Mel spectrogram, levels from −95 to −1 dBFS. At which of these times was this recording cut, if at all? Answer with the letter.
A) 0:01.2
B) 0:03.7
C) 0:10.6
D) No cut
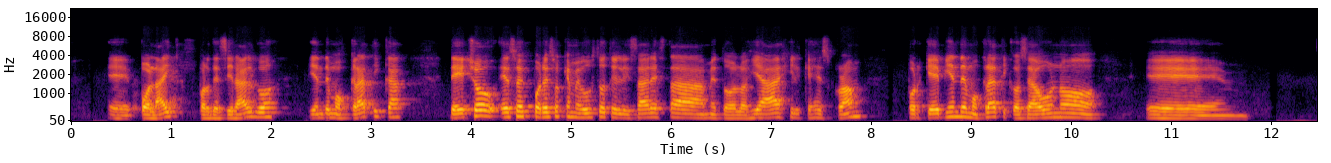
C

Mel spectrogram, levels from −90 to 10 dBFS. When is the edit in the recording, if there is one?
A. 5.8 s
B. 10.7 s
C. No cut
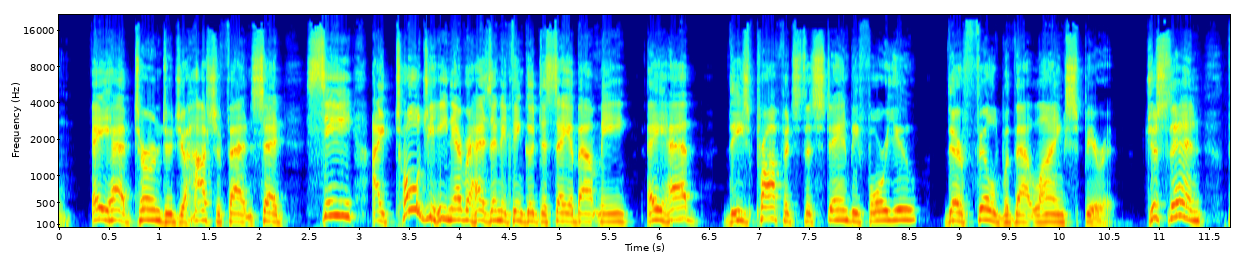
A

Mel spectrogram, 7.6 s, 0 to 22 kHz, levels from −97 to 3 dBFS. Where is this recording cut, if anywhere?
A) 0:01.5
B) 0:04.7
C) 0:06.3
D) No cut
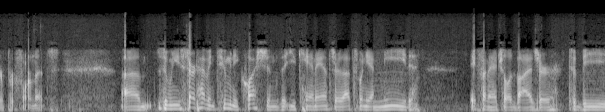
B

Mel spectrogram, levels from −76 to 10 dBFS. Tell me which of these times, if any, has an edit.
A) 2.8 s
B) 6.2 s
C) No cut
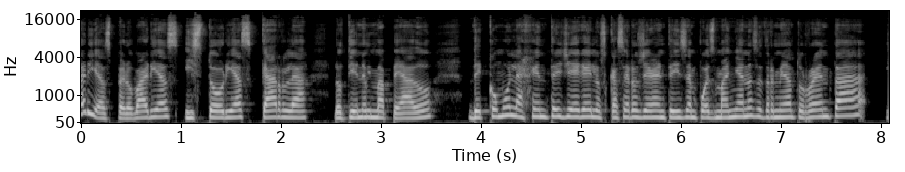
A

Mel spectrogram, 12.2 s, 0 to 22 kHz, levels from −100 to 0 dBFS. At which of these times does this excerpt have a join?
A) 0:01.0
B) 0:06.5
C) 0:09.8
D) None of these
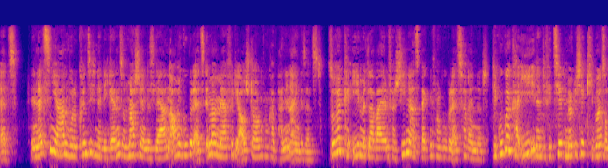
C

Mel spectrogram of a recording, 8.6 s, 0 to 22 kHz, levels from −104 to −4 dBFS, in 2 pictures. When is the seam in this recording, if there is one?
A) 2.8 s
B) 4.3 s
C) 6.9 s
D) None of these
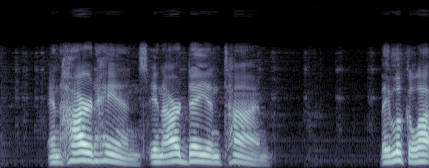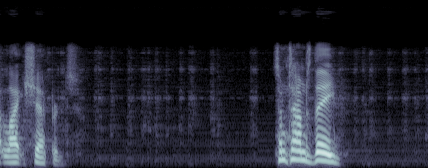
C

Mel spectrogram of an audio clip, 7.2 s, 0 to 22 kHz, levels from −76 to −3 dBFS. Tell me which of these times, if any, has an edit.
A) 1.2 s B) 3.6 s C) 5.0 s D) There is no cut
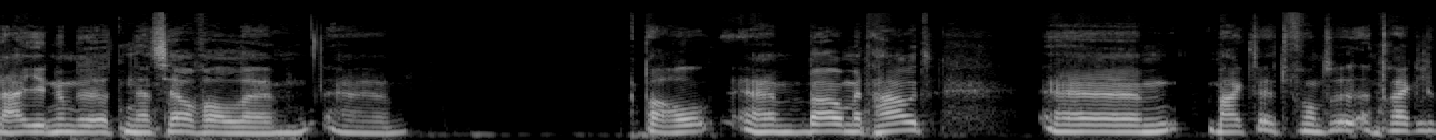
D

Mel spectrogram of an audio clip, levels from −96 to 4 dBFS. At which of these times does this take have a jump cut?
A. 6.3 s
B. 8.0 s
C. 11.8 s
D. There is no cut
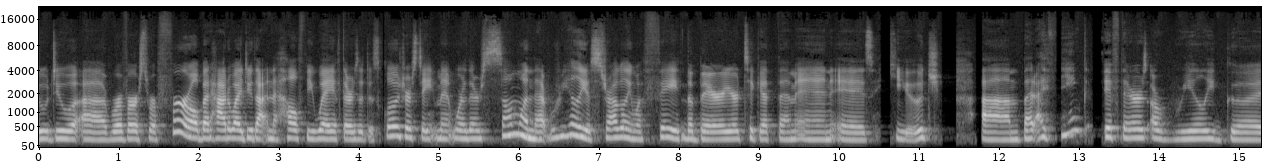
B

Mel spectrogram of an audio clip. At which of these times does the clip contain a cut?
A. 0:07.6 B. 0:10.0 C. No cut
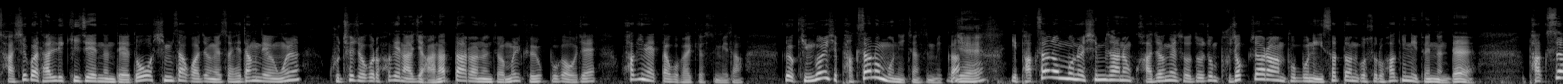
C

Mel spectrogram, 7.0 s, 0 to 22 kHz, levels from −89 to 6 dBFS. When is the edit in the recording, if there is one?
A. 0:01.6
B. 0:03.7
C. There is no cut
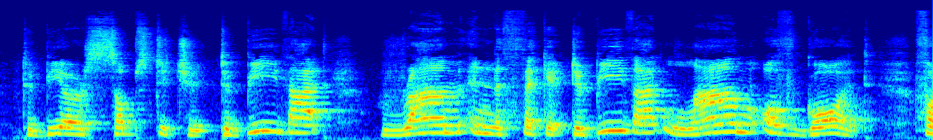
C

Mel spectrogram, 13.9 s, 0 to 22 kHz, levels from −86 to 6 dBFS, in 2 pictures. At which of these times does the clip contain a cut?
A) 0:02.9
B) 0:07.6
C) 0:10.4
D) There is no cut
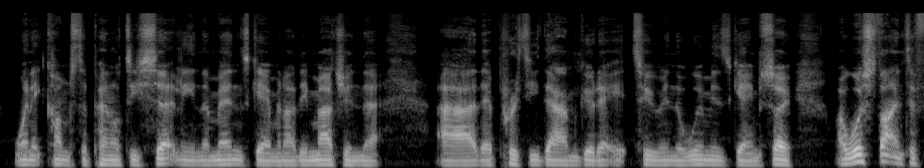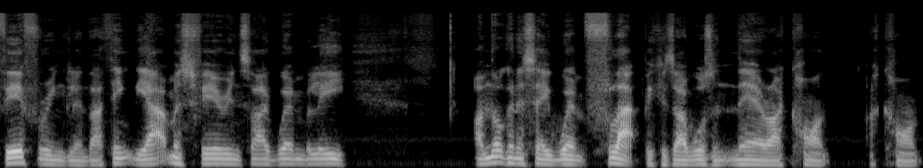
D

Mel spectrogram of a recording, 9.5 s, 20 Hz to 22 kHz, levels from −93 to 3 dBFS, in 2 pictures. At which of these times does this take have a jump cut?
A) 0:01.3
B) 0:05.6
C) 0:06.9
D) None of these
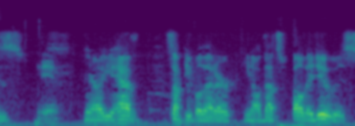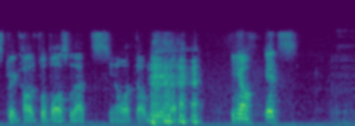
D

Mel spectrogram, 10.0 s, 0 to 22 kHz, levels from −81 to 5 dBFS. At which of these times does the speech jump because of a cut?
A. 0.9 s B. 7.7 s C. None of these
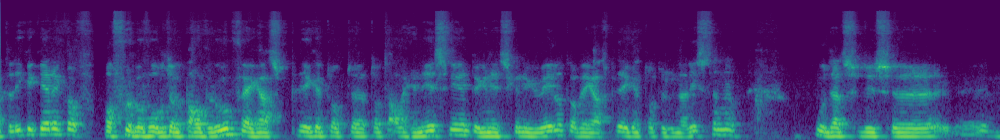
A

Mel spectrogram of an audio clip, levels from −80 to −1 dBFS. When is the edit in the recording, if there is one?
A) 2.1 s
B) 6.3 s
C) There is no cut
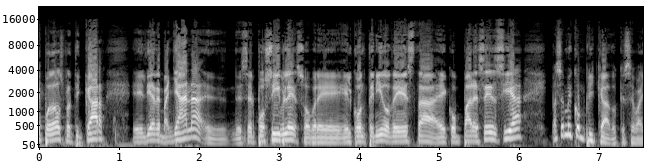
B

